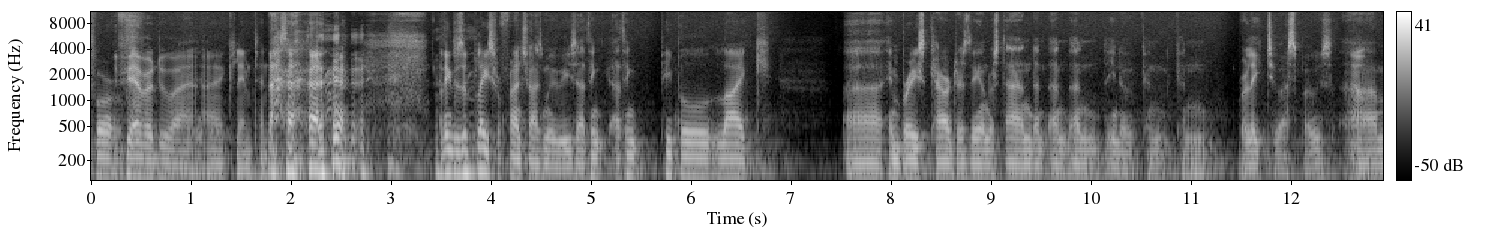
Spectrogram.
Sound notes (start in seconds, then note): 1.8 both laughing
